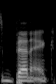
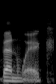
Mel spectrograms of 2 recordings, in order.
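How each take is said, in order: First: The name is said without a w sound. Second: The name is said with a w sound. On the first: The speaker calls it right. "apparently it's Bennick" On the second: The speaker calls it wrong. "not Benwick"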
